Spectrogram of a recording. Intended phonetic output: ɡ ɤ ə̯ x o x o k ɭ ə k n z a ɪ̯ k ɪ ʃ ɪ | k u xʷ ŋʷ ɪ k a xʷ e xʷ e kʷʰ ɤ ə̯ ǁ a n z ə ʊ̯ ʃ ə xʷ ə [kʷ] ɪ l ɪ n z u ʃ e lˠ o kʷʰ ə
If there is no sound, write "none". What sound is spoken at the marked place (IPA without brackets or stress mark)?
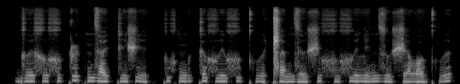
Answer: xʷ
